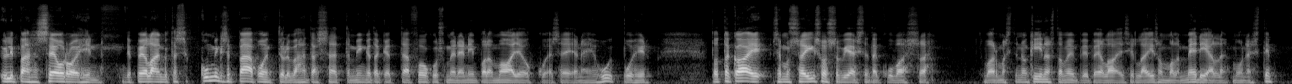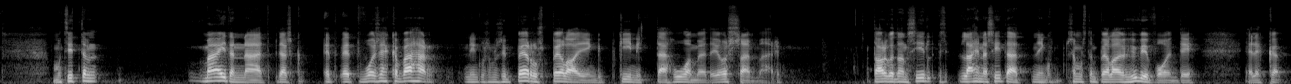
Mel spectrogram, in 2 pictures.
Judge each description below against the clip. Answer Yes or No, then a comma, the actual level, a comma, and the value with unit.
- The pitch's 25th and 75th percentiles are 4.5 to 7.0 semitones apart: Yes, average, 4.8 semitones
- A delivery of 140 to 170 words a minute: Yes, fast, 155 wpm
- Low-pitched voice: Yes, low, 110 Hz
